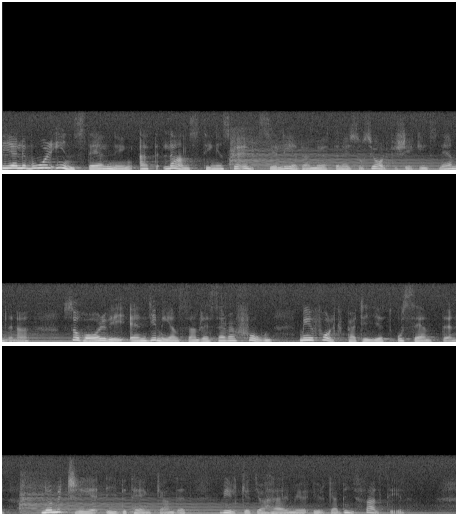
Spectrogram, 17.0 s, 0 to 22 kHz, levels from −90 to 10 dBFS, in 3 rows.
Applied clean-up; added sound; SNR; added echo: none; Guitar; 18 dB; none.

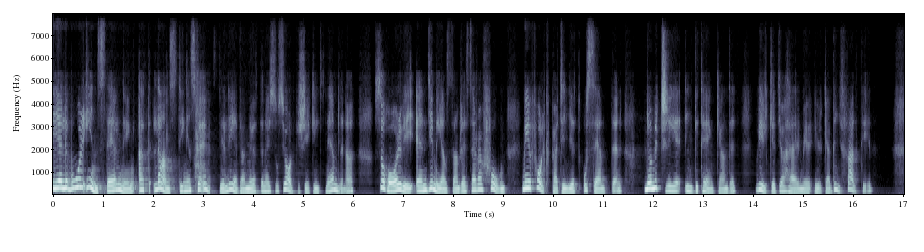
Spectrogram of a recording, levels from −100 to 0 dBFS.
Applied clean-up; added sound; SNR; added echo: neural mask model DeepFilterNet 3.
